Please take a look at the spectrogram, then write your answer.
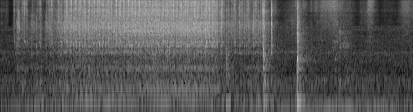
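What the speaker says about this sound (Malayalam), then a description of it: "ഇനി ഈ സൈഡിലൂടെ ഒന്ന് തയ്ച്ചെടുക്കുക" A sewing machine stitches the neck of a churidar, a steady close mechanical whirr running for several seconds, then slowing into a few short bursts and clicks.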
